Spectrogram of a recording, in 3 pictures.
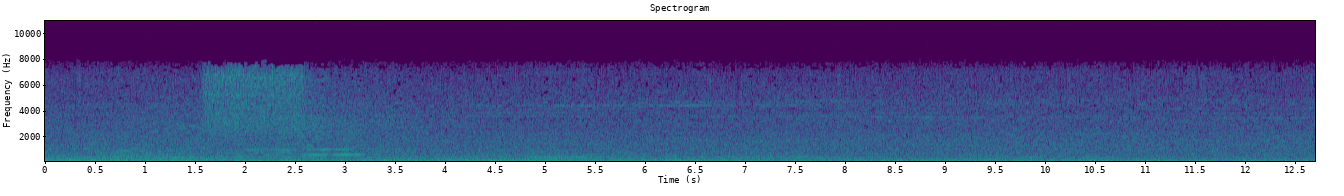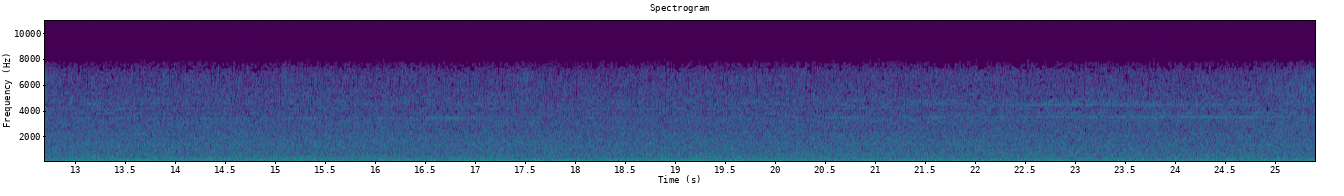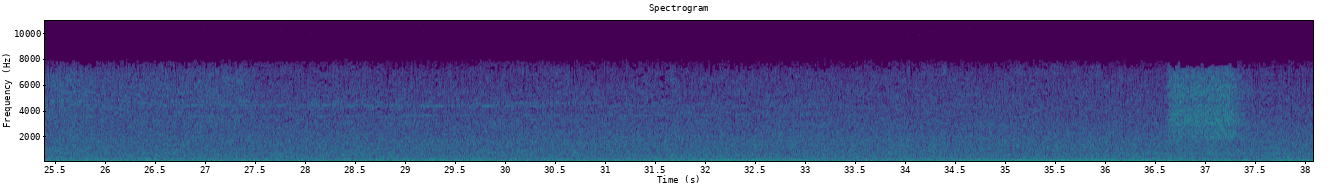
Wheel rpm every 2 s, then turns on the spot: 0, 0, 0, 0, 0, 0, 0, 0, 0, 0, 0, 0, 0, 0, 0, 0, 0, 0, 0.
none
